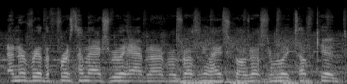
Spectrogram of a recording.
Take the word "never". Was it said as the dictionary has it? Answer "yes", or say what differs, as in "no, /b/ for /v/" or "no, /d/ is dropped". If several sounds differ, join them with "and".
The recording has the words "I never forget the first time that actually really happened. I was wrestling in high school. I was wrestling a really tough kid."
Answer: no, /v/ is dropped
